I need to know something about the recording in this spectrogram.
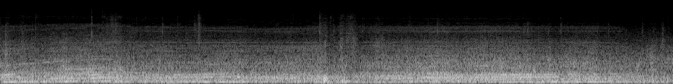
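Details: Cold engine with a buzzy metallic rasp over the rumble after a new turbo install: carbon-fouled wastegate not closing fully lets exhaust through until 3–5 minutes of warm-up, then noise goes away.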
